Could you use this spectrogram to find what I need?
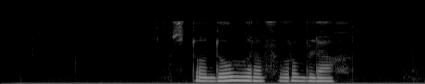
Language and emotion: Russian, neutral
